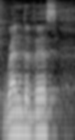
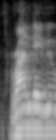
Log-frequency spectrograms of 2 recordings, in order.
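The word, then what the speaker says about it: Rendezvous: guys for teaching me I used to call this rendis it took a long time to beat into my head from you guys in the comments to finally I got the right pronunciation all right I'm put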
